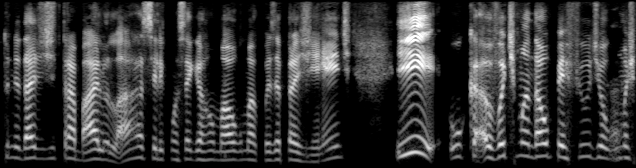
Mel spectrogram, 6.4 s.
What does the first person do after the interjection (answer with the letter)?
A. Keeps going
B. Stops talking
A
